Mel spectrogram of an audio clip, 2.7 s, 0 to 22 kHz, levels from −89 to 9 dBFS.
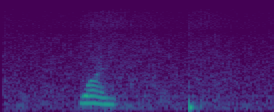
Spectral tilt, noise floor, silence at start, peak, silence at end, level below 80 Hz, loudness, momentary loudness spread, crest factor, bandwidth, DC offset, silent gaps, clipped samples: -7.5 dB/octave; -64 dBFS; 0.8 s; -24 dBFS; 0.75 s; -64 dBFS; -41 LUFS; 25 LU; 20 dB; 16.5 kHz; under 0.1%; none; under 0.1%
